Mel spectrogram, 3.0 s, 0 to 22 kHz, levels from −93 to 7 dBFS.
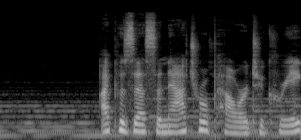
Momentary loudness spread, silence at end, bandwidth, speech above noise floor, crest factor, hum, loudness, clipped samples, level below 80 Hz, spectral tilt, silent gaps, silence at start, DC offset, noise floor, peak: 23 LU; 0 s; 16 kHz; 20 dB; 20 dB; none; -29 LUFS; under 0.1%; -66 dBFS; -5 dB/octave; none; 0 s; under 0.1%; -48 dBFS; -10 dBFS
